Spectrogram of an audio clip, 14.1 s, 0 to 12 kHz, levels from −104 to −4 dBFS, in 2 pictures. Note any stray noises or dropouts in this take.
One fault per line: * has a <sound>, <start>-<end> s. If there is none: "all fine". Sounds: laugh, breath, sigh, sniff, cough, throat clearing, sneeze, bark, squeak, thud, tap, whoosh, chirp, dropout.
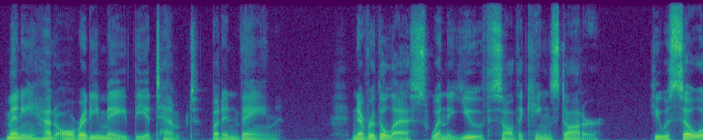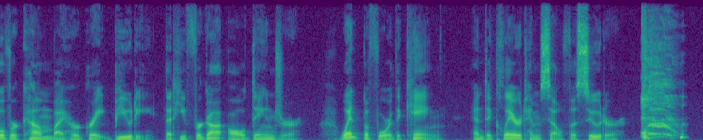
* has a cough, 13.4-13.9 s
